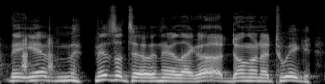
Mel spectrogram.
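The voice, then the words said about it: Poor put-on German accent. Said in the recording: “that wasn't a good German accent.”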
